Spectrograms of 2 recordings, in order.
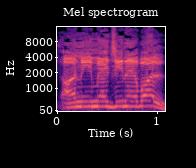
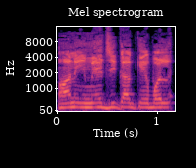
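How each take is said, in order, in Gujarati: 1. શબ્દનો અંત 'nable' જેવા અવાજથી થાય છે. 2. શબ્દનો અંત 'ka cable' જેવા અવાજથી થાય છે.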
